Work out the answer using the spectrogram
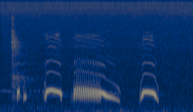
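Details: One full phrase from a spotted dove calling to prompt wild doves: two quick soft notes, a short coo, a long coo gliding downward, then an arched final coo, with little background noise.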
